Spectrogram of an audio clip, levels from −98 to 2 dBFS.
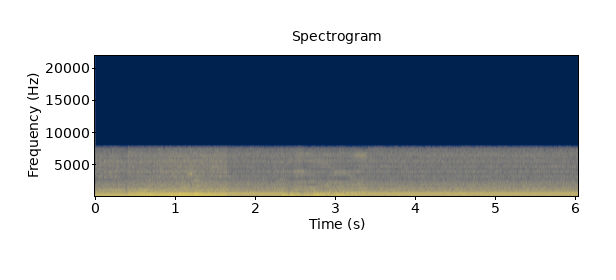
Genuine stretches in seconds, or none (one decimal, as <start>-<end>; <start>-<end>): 0.0-2.4; 3.4-6.0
